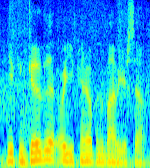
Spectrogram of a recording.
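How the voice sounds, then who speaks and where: A man's voice: medium pitch, very fast, dark tone, highs cut off, a little hiss or hum. A man giving casual, joking commentary while walking around an old rural churchyard cemetery. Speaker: explorer vlogger. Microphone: camera mic while walking.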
